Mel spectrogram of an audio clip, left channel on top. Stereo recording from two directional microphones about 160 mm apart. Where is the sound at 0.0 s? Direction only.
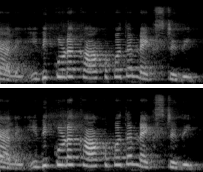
25° right (ahead or behind).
